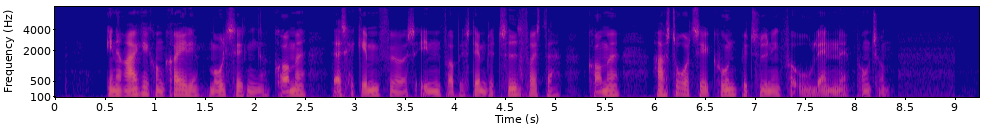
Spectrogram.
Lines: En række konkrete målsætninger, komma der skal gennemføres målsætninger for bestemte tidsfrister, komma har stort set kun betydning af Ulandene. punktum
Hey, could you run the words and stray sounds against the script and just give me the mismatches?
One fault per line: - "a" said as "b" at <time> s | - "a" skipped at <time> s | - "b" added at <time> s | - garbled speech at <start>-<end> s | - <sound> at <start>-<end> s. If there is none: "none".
- "målsætninger" said as "inden" at 3.6 s
- "af" said as "for" at 7.3 s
